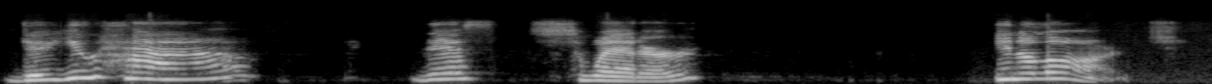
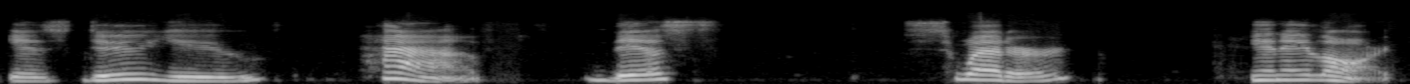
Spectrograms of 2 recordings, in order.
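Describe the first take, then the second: First: The words 'do you' run together quickly. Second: The words 'do you' are said separately and clearly. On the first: "do you hear what I was doing in do you? Sometimes that all runs together" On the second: "if you enunciate it carefully"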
